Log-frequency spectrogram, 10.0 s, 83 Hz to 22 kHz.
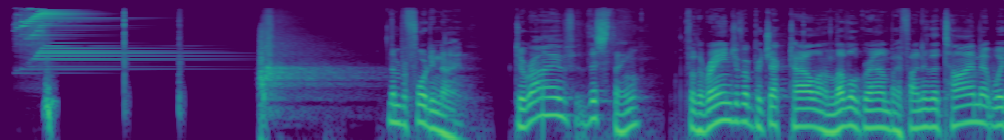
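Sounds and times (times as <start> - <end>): bright ringing chime: 0.1 - 2.6
rising sweep: 2.6 - 3.8.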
